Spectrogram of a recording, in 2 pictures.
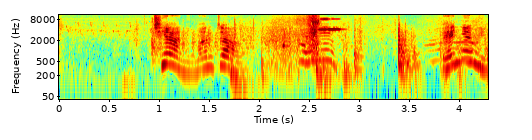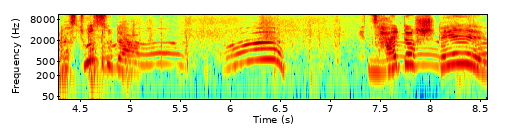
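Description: A boy cries out and groans loudly in pain, close by.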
